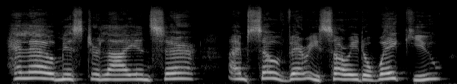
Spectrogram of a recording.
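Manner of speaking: high squeaky little mouse voice; squeaking mouse. Acted. Mouse apologizing to the lion she woke, high squeak. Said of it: "squeaked the mouse".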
